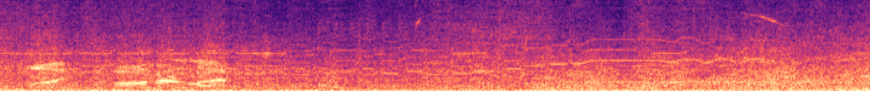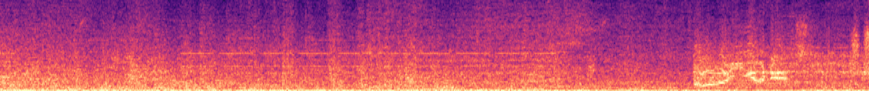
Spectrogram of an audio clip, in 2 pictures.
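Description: Heavy booming bomb explosions in the aerial combat game Ace Combat Infinity, a sustained loud rumble with crackling bursts, under radio chatter and jet noise.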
